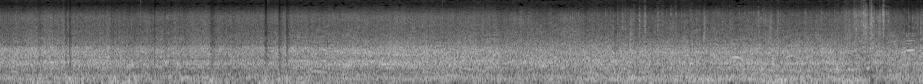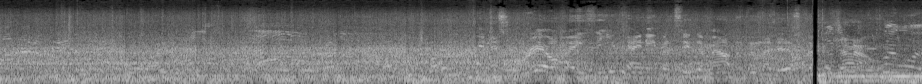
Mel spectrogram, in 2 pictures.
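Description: Tyres roar steadily on a road as a car drives fast.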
